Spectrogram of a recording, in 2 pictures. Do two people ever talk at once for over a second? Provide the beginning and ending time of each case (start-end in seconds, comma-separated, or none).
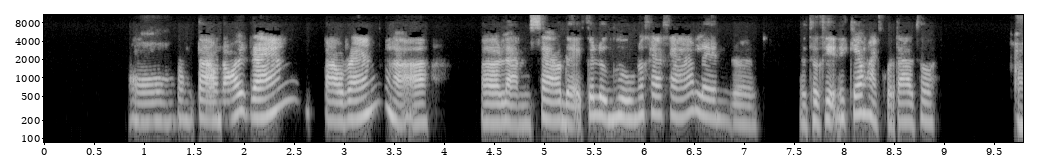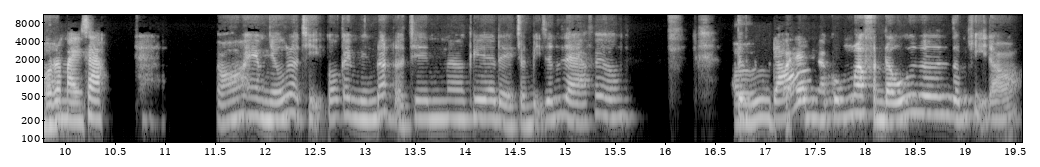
none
